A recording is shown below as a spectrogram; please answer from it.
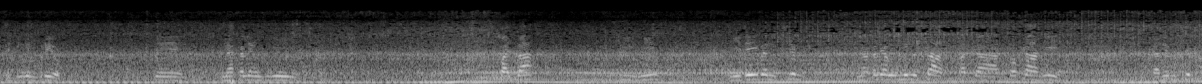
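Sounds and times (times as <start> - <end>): car engine running at low speed: 0.0 - 12.0
vehicle driving through water: 0.0 - 12.0.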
